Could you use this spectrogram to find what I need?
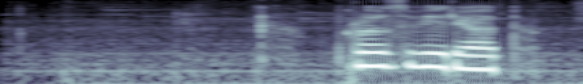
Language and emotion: Russian, neutral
